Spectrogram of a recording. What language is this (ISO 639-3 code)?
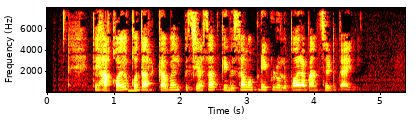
pus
